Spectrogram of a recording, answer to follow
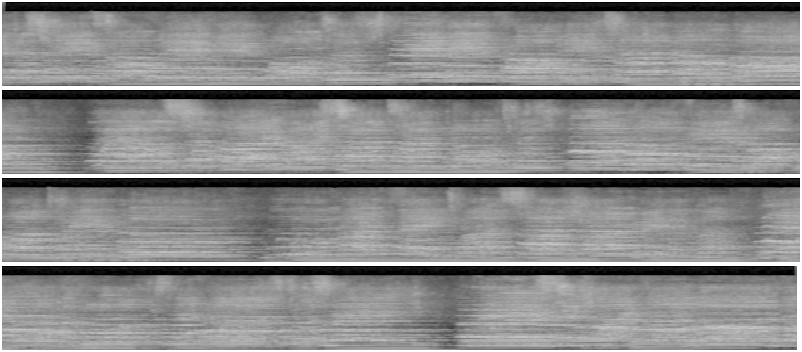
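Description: Church choir singing in parts, in phrases of about ten seconds with brief breaks between them. Deep, sustained bass notes join a little past halfway.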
